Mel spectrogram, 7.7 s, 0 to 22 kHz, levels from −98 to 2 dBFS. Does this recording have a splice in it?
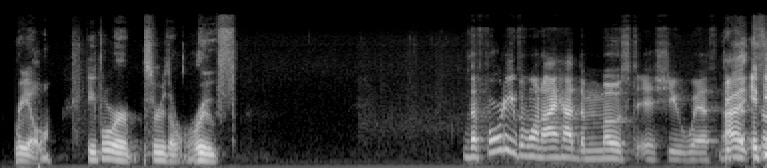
yes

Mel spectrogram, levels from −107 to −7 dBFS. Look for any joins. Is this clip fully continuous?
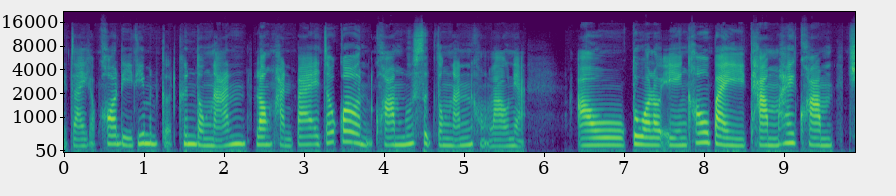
no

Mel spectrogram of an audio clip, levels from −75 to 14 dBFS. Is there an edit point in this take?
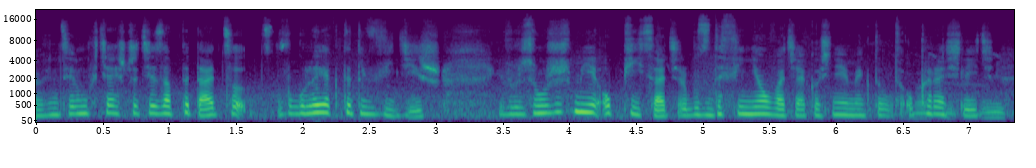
yes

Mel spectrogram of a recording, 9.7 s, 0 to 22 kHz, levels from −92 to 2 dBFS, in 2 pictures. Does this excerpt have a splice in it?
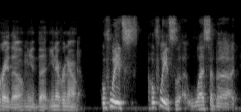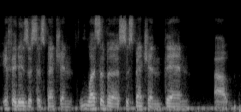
yes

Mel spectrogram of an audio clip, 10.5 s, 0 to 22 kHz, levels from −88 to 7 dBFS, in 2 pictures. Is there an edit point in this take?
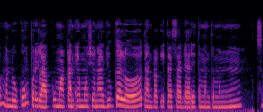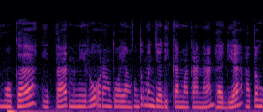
yes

